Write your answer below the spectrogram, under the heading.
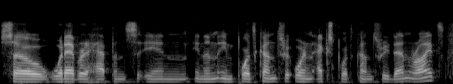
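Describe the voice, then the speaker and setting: Medium-pitched male voice with a slight Dutch accent and flat, monotone intonation. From Netherlands. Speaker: climate researcher. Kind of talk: interview. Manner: halting, many fillers.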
